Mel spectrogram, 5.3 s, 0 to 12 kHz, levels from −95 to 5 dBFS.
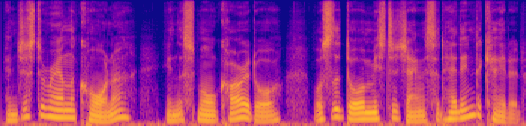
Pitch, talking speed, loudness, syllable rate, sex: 125 Hz, 180 wpm, -17 LUFS, 5.5 syllables/s, male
